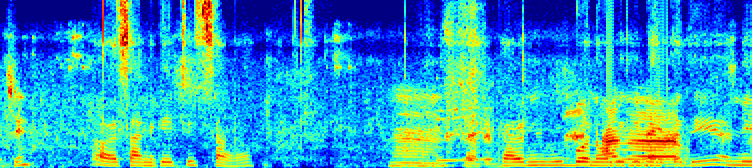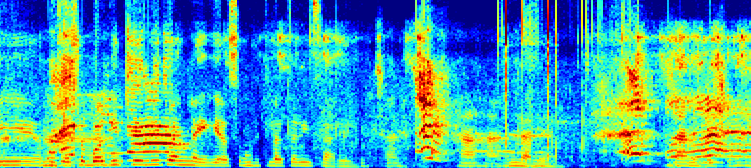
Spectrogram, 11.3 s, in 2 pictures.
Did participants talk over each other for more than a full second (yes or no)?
no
